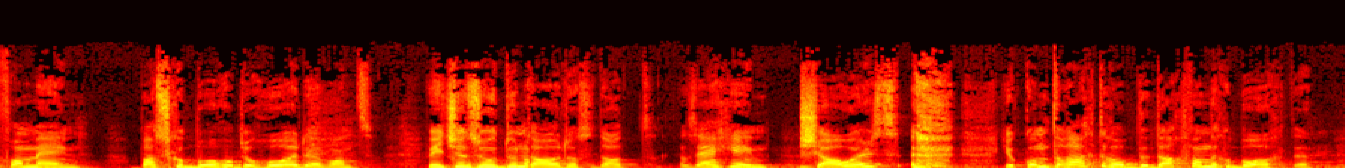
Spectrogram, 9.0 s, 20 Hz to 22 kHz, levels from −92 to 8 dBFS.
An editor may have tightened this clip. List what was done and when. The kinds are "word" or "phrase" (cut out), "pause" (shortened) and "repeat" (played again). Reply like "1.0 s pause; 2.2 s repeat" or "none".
1.6 s word; 3.5 s word; 5.3 s word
